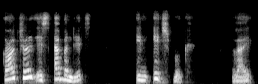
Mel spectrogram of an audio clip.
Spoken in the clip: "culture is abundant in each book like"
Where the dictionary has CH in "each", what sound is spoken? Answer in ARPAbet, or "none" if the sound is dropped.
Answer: CH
